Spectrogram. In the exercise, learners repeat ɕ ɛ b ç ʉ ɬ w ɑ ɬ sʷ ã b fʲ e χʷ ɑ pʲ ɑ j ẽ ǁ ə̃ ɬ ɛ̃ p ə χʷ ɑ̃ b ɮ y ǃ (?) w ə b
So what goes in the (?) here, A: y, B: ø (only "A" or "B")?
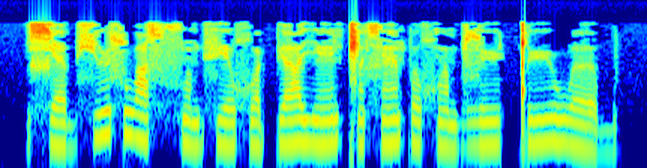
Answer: A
